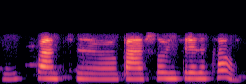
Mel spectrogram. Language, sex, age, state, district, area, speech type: Odia, female, 45-60, Odisha, Mayurbhanj, rural, conversation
